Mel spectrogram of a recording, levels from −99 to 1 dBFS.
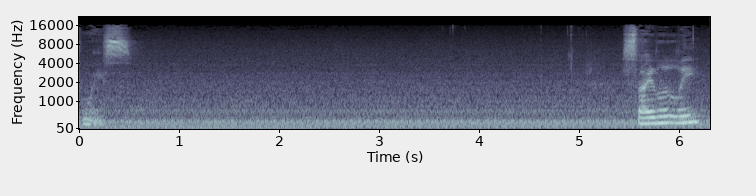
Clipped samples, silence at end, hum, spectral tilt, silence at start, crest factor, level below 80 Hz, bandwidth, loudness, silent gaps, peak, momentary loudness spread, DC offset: under 0.1%; 0 s; none; -4.5 dB/octave; 0 s; 20 dB; -46 dBFS; 16 kHz; -28 LUFS; none; -8 dBFS; 15 LU; under 0.1%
